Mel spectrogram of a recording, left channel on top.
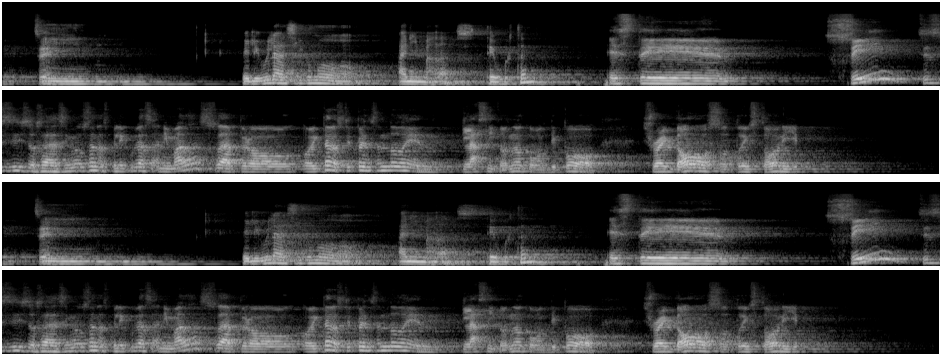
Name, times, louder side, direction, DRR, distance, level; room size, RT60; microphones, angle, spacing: voice 1, 0.4-1.6 2.4-3.6 4.0-5.4, left 1 dB, 50° left, 7 dB, 1.0 m, -22 dB
voice 2, 6.0-7.4 8.2-15.5 15.8-17.3, left 1 dB, 10° left, 10 dB, 0.5 m, -22 dB
28.0 x 11.0 x 4.1 m, 2.1 s
head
